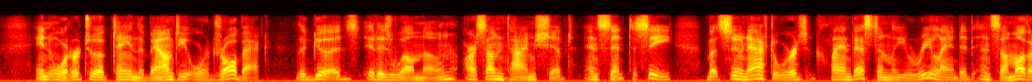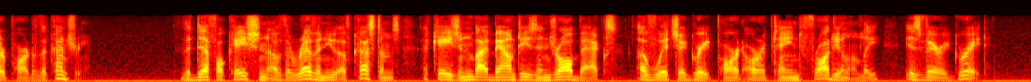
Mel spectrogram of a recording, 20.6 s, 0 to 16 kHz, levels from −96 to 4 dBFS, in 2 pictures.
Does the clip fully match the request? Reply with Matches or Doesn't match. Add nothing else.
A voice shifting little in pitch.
Doesn't match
